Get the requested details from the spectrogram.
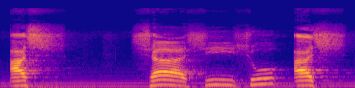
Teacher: Lihat di saat menyebut ash, pertengahan lisan kita naik kepada al-hanak al-a'la, dinding yang atas. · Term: wastul lisan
